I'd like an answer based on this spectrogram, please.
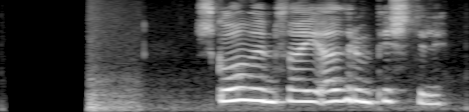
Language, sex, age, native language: Icelandic, male, 6, Icelandic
